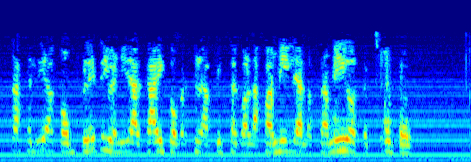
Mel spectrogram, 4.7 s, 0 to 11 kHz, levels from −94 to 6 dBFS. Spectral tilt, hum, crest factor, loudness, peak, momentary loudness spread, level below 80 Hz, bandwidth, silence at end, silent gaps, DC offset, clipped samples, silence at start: -7.5 dB/octave; 50 Hz at -60 dBFS; 18 dB; -30 LUFS; -12 dBFS; 10 LU; -66 dBFS; 5.8 kHz; 0.6 s; none; under 0.1%; under 0.1%; 0.15 s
